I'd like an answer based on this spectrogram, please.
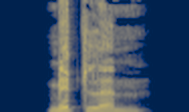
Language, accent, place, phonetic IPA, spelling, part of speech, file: German, Germany, Berlin, [ˈmɪtlm̩], mittlem, adjective, De-mittlem.ogg
- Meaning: strong dative masculine/neuter singular of mittel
